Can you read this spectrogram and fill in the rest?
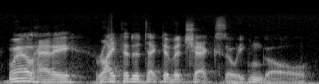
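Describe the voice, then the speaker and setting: A man's voice: on the low side, very animated, moderate pace, sharp tone, slightly rough, heavily acted. A man playing a curt, self-important character in a 1940s radio noir mystery. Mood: curt, dismissive. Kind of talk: 1940s radio drama acting. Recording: vintage 1940s radio broadcast.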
